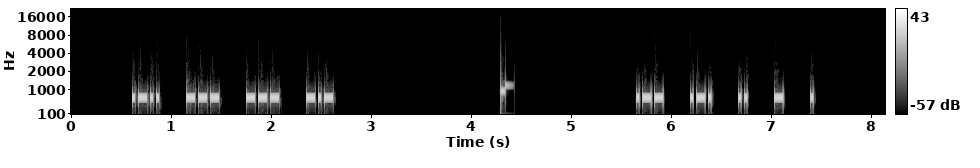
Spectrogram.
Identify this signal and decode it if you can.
Morse code, heard as a keyed tone, about 40 wpm, spaced as for 23 wpm, 700 Hz. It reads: LOOK WRITE
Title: 3x Character Spacing - Top 100 Words - 40wpm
